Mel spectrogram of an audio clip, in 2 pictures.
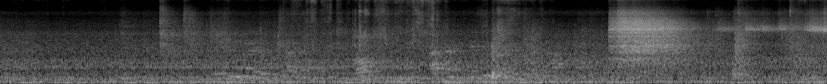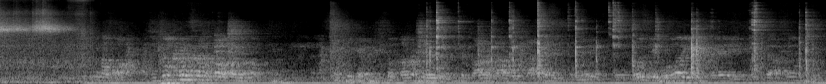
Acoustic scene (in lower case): restaurant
